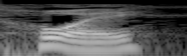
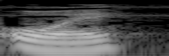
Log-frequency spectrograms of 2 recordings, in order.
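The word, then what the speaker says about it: hoi (οἱ): That little accent mark on top is your H. So that's hoi. Just tells you that it's hoi instead of oi.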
